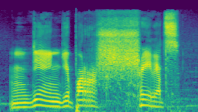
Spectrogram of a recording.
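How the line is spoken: Short man hissing. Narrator (Russian): шипел низенький

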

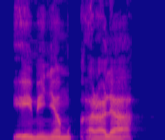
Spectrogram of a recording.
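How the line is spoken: Courtier's solemn proclamation. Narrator (Russian): царедворец торжественно провозглашая

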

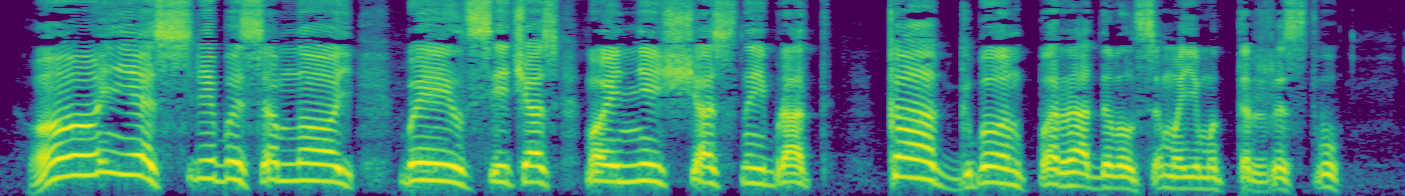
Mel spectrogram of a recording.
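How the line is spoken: Gloating shout. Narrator (Russian): Омар Юсуф, злорадно наблюдавший за быстрым угасанием Жени, не выкрикнул

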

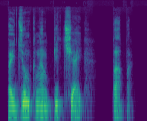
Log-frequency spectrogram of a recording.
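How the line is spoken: Plain. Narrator (Russian): сказала она

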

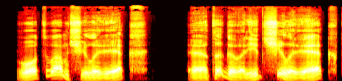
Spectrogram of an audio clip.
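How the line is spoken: Grumbling under breath. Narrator (Russian): проворчала Багира себе в усы

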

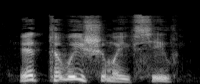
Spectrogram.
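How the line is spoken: Sad old man's reply. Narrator (Russian): печально ответил старик

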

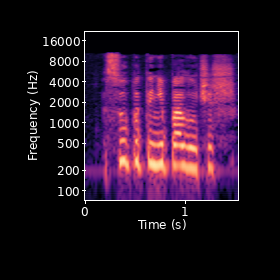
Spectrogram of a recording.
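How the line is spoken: Stern. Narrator (Russian): строго сказала Фрекен Розенблюм

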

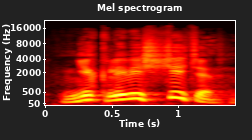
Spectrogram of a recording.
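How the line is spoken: Hot-tempered shout, mother. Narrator (Russian): запальчиво крикнула мама

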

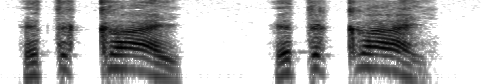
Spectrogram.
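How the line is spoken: Joyful exclamation. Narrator (Russian): радостно воскликнула Герда

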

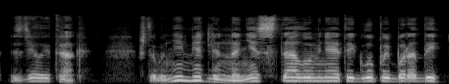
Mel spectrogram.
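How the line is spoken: Continued whisper. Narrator (Russian): Волька продолжал шепотом

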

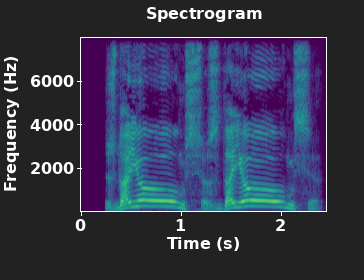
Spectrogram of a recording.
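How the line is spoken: Shouted. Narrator (Russian): закричали они

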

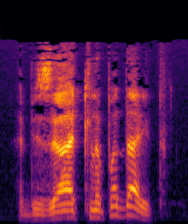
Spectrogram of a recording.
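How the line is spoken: Stern repetition. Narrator (Russian): строго повторил Гога

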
